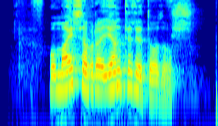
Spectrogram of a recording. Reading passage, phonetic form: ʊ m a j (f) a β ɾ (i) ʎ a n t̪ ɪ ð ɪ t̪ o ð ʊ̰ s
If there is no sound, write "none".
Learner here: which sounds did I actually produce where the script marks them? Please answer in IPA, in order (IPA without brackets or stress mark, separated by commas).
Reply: s, a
